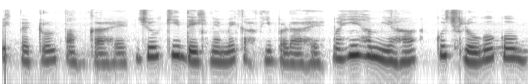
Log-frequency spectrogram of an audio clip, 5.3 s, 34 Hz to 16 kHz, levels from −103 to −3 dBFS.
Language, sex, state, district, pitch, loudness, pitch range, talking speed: Hindi, female, West Bengal, Jalpaiguri, 195 Hz, -39 LUFS, 175-230 Hz, 195 wpm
